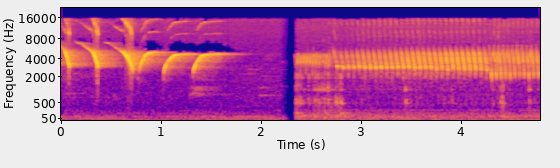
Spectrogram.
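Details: Canary, a caged bird presented as singing to provoke a reply, gives a series of bright descending whistled sweeps, then a pause and a fast buzzy trill.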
